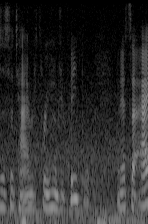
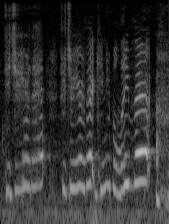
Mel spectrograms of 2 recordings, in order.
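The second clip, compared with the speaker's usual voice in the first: very high, squealed mimicry of amazed onlookers; amazed excitement; 9 dB louder than usual. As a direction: build to a loud, disbelieving peak. Retold amazed listeners at college.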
